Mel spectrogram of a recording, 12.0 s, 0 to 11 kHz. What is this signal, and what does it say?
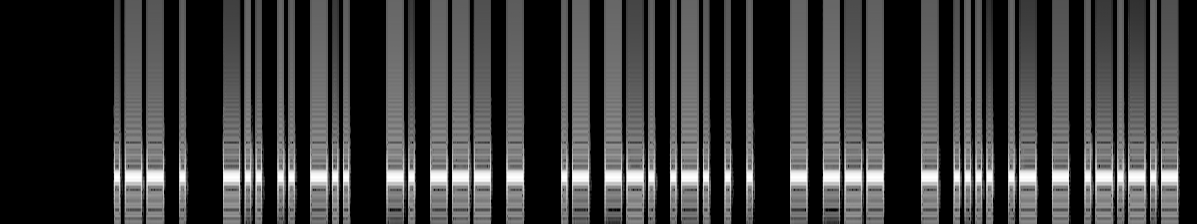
Morse code, heard as a keyed tone, about 22 wpm, 700 Hz. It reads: WE DID NOT AGREE TO THAT.
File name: practice / 22wpm / Sentences with 3-Word Phrases - 22wpm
